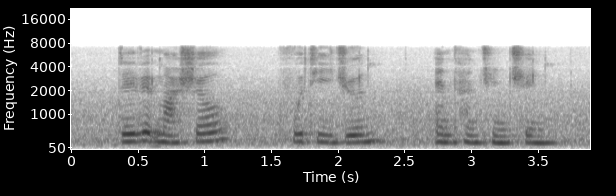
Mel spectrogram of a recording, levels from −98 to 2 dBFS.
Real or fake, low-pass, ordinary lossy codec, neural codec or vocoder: real; 7.2 kHz; none; none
